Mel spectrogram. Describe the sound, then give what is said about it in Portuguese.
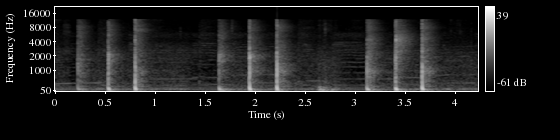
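Nine sharp hand claps of a paô, the ritual clapping done three times three beside an offering, in three evenly spaced sets of three, each set a quick steady triplet followed by a short pause, crisp and loud with nothing else sounding. “Paô é o sentido das palmas, que na minha tradição é 3 vezes 3, então é algo mais ou menos assim.”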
